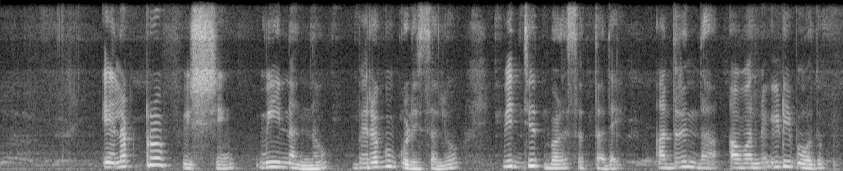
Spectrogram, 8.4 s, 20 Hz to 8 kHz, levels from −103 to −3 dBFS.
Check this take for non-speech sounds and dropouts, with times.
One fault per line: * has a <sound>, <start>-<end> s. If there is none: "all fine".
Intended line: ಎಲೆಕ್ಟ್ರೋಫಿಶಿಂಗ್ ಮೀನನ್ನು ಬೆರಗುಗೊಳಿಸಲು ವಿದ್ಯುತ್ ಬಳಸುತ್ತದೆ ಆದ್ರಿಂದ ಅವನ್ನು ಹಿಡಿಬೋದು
all fine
